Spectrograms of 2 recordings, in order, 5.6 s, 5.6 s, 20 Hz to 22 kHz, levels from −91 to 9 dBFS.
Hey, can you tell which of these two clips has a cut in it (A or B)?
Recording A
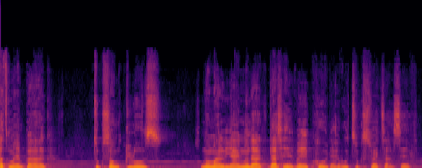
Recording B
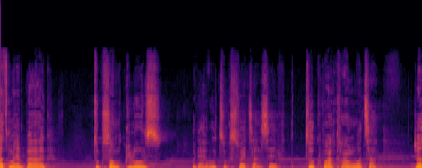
B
